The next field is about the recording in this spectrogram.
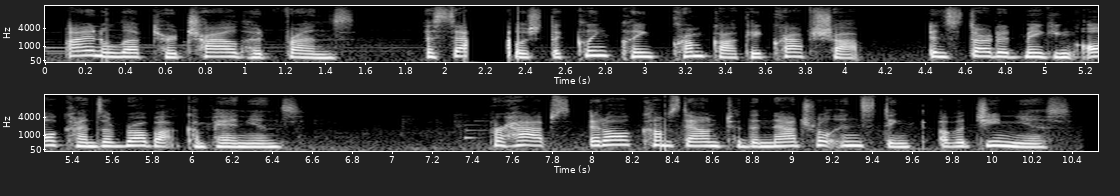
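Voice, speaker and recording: Loyal, earnest robot girl woman acting, fairly high voice, formal and composed, game dialogue with faint music. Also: close to an everyday voice. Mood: explanatory. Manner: measured, formal, explanatory. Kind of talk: anime-style video game voice acting.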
